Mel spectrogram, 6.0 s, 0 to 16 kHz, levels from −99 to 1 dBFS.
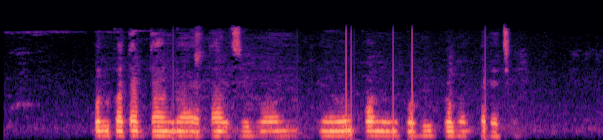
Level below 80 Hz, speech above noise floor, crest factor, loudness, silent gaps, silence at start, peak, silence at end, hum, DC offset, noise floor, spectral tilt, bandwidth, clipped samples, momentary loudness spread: -56 dBFS; 42 dB; 18 dB; -23 LUFS; none; 0.95 s; -4 dBFS; 0.95 s; none; under 0.1%; -63 dBFS; -7 dB/octave; 7.8 kHz; under 0.1%; 8 LU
